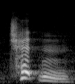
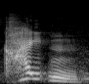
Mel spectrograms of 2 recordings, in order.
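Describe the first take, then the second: First: The word begins with a 'ch' sound. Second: The word begins with a 'k' sound. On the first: The speaker calls it wrong. "this is the k sound, not the ch sound. Please do not say chitten" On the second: The speaker calls it right. "This is chitin"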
